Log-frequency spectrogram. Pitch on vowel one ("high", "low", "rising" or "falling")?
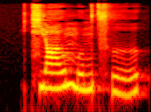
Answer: rising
